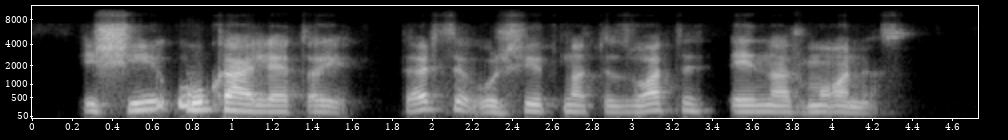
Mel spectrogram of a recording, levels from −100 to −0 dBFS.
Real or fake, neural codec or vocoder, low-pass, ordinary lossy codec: fake; codec, 16 kHz, 0.8 kbps, ZipCodec; 7.2 kHz; Opus, 16 kbps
